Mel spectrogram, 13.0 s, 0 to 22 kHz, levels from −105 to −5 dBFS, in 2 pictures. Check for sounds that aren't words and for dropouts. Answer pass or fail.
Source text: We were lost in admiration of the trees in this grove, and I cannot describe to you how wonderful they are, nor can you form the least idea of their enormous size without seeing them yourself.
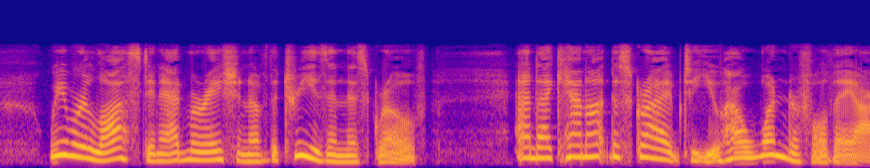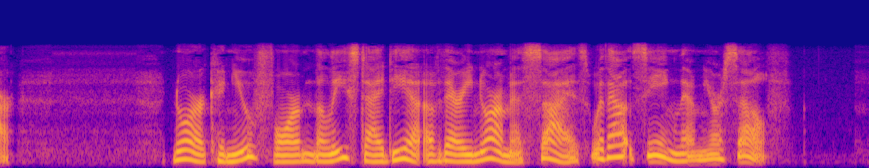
pass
